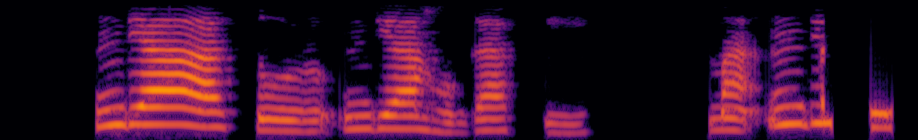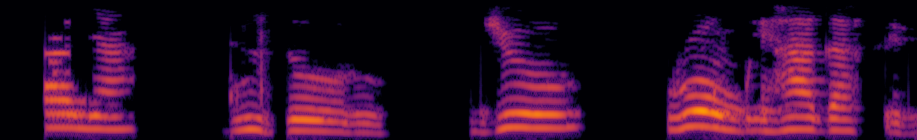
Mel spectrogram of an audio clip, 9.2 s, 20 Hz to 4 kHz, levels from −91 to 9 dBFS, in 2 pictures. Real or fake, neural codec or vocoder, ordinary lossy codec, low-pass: real; none; none; 3.6 kHz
